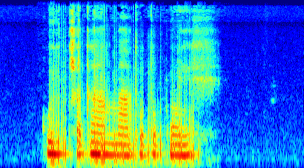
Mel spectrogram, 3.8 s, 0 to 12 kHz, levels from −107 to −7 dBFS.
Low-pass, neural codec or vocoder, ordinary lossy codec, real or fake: 10.8 kHz; none; Opus, 32 kbps; real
